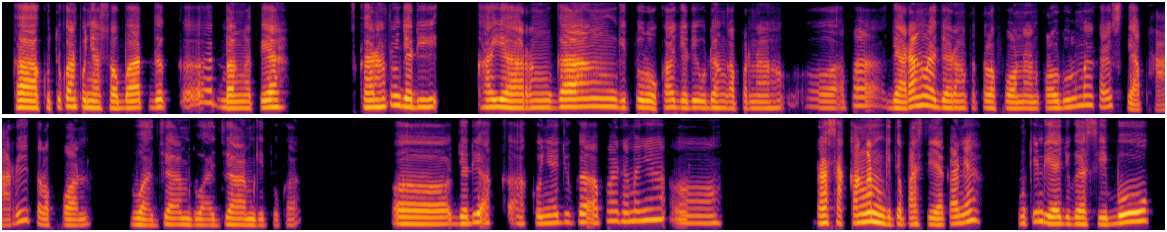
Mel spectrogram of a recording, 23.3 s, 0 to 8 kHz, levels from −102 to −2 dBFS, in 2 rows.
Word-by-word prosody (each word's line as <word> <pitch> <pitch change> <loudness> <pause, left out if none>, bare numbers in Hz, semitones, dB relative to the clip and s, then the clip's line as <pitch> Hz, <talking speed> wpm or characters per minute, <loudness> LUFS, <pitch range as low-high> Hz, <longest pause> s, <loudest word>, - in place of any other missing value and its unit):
Kak, 185 -1 +6
aku 185 - -6
tuh - - -4
kan 205 0 +4
punya 185 -3 +2
sobat, 175 +2 +3
deket 200 - -4
banget 175 -1 +1
ya. 195 +1 +6 0.7
Sekarang 195 +2 +2
tuh 250 - +2
jadi, 200 -3 +3 0.4
kayak 195 -2 +4
renggang 200 +3 +3
gitu 185 +1 0
loh 175 -3 +1
Kak, 190 0 -1
jadi 185 0 0
udah 180 +1 -1 0.2
gak 165 - -12
pernah, 170 0 -7 0.2
eee, 180 -5 -8
apa, 230 -2 -8
jarang 185 +6 +3
lah, 220 -5 +2
jarang 180 -1 0
teleponan, 170 -1 -3
kalau 170 +1 -2
dulu 195 +4 -2
mah 250 +2 -2
kayaknya 215 -1 -8
setiap 140 -5 -7
hari 210 - -8
telepon, 150 -3 -6 0.4
2 155 -3 -2
jam, 160 +2 -4
2 150 -1 -6
jam, 155 0 -2
gitu 145 -1 -13
Kak, 145 0 -17 0.9
eee, 175 -1 +1
jadi 185 +4 0 0.2
ak - - -60 0.3
akunya 190 +3 -3
juga, 220 0 -2
apa 255 +6 -8
namanya, 260 +4 -1
eee, 195 0 -8 1.0
rasa 195 0 +3
kangen 220 +3 +5
gitu, 170 - -3
pasti 165 0 -4
ya 155 - +1
kan, 180 +4 -2
ya, 240 +6 +1 0.4
mungkin 210 +7 -4
dia 190 -6 +5
juga 175 -1 0
sibuk, 200 +10 +4
185 Hz, 150 wpm, -23 LUFS, 170-205 Hz, 1.0 s, Kak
